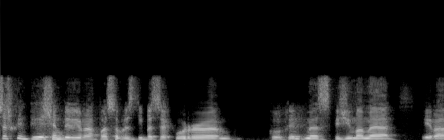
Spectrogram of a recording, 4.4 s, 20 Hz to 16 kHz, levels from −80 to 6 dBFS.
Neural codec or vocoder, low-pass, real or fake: codec, 16 kHz, 0.5 kbps, X-Codec, HuBERT features, trained on general audio; 7.2 kHz; fake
